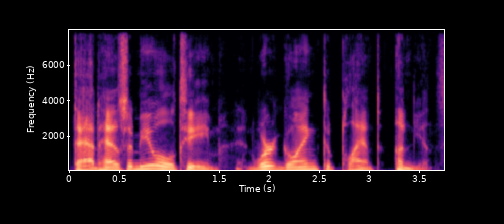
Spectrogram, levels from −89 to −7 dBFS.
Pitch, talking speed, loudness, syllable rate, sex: 130 Hz, 190 wpm, -18 LUFS, 4.2 syllables/s, male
